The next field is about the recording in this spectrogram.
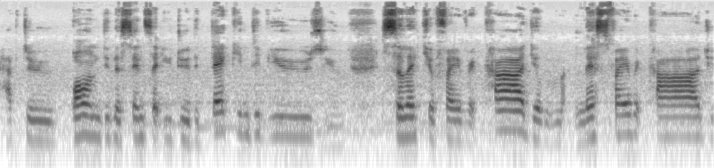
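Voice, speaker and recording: A woman's voice: sits low, slight background noise, poor audio. A woman with a sore throat and a cold, chatting casually to camera outdoors as the host of her tarot channel, rambling and restarting sentences. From Australia.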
